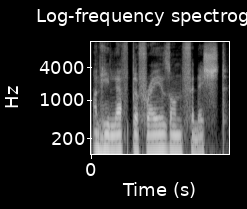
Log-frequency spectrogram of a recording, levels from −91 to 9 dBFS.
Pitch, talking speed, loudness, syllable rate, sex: 115 Hz, 175 wpm, -17 LUFS, 5.1 syllables/s, male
